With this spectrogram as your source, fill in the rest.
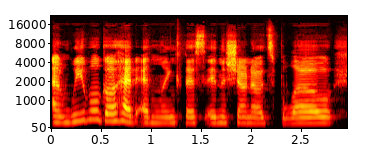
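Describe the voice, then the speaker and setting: Here a woman with an unremarkable speaking voice talks at a medium pitch with ordinary pitch variation. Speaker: podcast co-host. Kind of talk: casual chat.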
